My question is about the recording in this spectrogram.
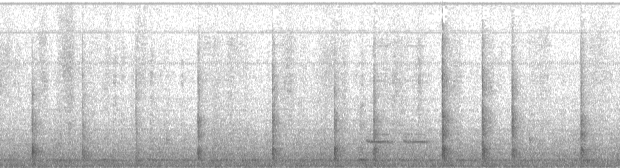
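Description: Chalk writing on a blackboard: a dozen or so irregularly spaced taps and scrapes as the letters are formed, with two short high squeaks about two-thirds of the way through.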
